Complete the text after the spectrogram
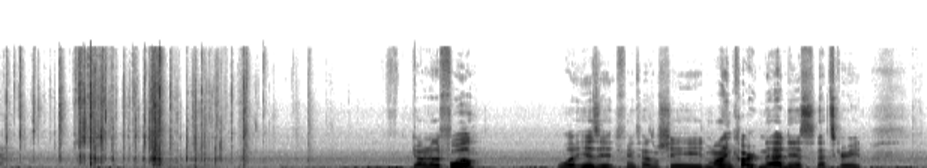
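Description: Playing cards rustle and tap as hands handle them.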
